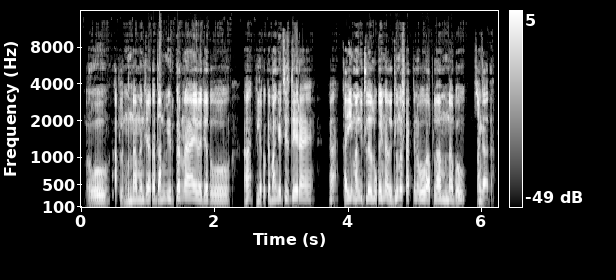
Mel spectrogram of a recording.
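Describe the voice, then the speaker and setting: Man as a rapid-talking, folksy village farmhand. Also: medium pitch, fairly even intonation, a little mellow, no echo, natural voice. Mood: resigned, chatty. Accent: Varhadi Marathi. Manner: folksy, deferential. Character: loyal, gossipy village farmhand. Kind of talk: comedy cartoon dialogue. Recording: dull, lo-fi sound.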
